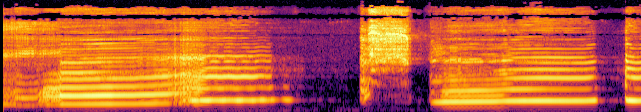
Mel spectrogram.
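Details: Miniature donkey braying loudly: a long, sustained, tonal call of nearly three seconds, a short harsh breath-like burst, then another long steady note and the start of a third.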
